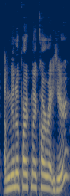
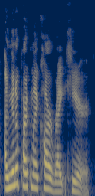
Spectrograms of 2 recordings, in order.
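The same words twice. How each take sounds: First: The voice rises at the end like a question. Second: The voice falls at the end like a statement. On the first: The statement sounds like a question. "uptalk would be like" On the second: It is a plain statement. "instead of saying like"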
